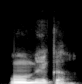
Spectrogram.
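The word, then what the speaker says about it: omega: ये Greek letter है, इसको प्रोनाउंस करते हैं ओमेगा।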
